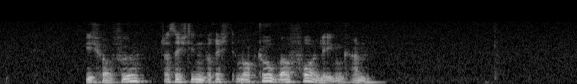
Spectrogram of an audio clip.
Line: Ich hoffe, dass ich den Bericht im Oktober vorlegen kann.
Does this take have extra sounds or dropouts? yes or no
no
